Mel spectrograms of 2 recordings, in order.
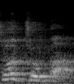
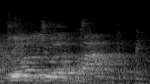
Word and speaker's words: jojoba: The second word here is pronounced Jojoba. Jojoba.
